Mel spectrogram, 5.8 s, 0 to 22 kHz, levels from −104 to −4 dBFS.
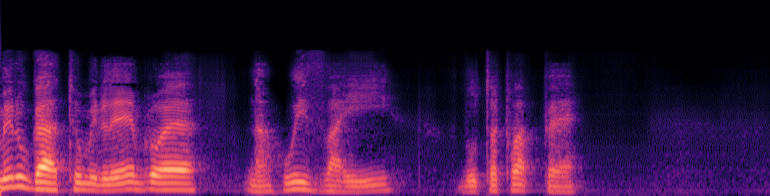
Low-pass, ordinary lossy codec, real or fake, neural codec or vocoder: none; none; fake; codec, 16 kHz, 0.5 kbps, X-Codec, WavLM features, trained on Multilingual LibriSpeech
